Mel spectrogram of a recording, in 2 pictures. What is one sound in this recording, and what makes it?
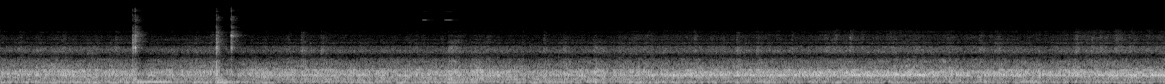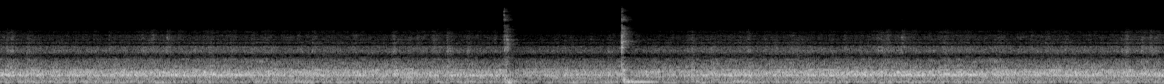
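A train rumbles steadily along rails.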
